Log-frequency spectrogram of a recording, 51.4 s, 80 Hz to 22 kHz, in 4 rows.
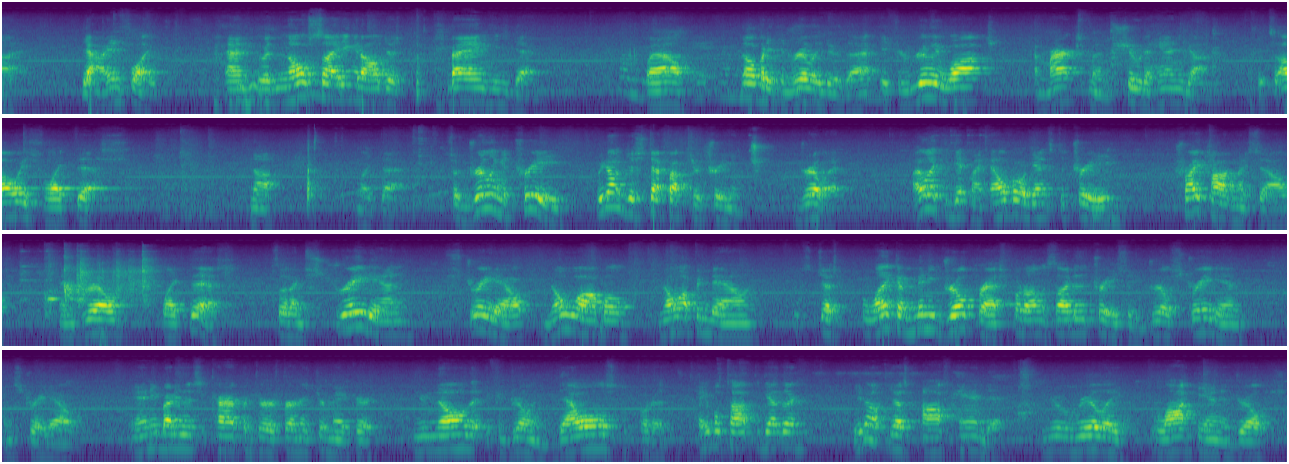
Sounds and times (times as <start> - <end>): Speech: 0.0 - 1.6, 2.2 - 5.4, 6.2 - 14.2, 15.3 - 15.7, 16.4 - 21.4, 22.0 - 51.4.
